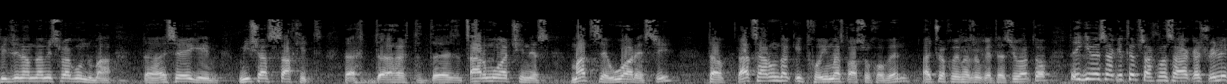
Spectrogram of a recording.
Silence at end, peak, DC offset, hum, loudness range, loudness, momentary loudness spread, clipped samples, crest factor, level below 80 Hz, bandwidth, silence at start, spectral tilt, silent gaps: 0 s; -4 dBFS; under 0.1%; none; 1 LU; -19 LUFS; 5 LU; under 0.1%; 14 dB; -44 dBFS; 8.8 kHz; 0 s; -6.5 dB/octave; none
